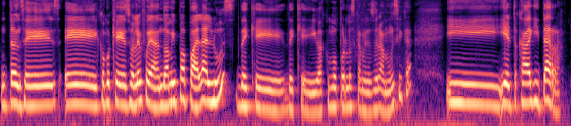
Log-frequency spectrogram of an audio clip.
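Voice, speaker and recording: At a fairly slow pace, a woman speaks with fairly even intonation. Her pitch sits in the medium range. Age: 20s. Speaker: musician. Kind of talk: interview. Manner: casual, hesitant fillers.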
